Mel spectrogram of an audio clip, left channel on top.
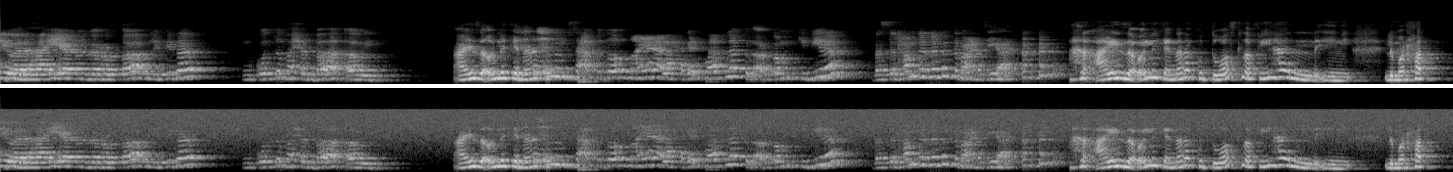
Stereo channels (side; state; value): right; noise; hiss, 10 dB below the sound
